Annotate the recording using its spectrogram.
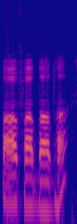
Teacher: और सबसे लास्ट में आती हैं ओष्ठ, ओष्ठ यानी कि होठों के स्पर्श से प, फ, ब, प वर्ग वाले जो होते हैं प, फ, ब, भ, ये ओष्ठ में आते हैं।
